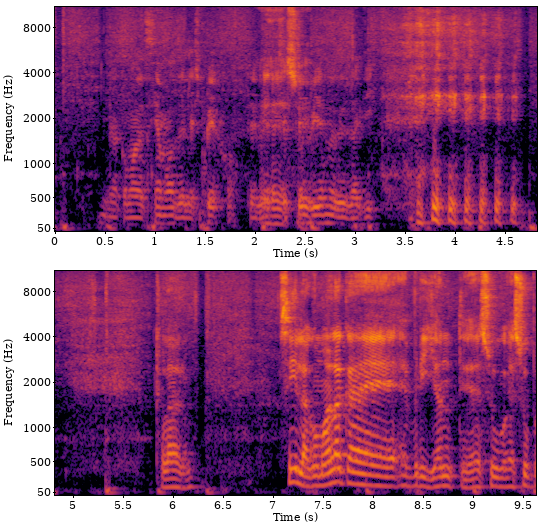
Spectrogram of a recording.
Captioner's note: laughs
